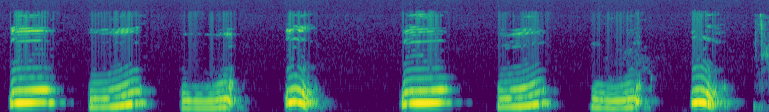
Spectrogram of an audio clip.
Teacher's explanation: Next one, U. The opening of the mouth is narrow. The lips are fully rounded, and the tongue position is high and slightly to the back. It sounds like U, a woman.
